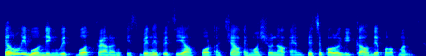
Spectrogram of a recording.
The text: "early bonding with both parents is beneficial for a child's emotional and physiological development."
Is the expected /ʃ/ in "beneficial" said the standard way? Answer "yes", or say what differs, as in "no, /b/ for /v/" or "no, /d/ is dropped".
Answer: no, /s/ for /ʃ/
